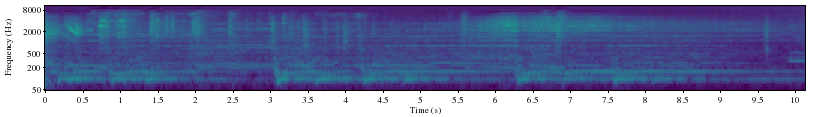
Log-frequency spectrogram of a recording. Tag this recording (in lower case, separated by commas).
music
